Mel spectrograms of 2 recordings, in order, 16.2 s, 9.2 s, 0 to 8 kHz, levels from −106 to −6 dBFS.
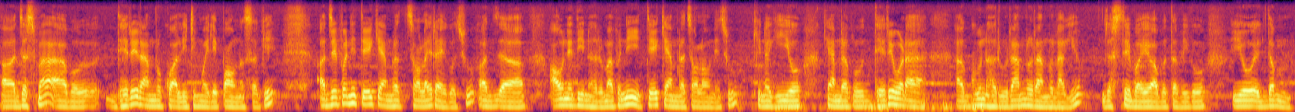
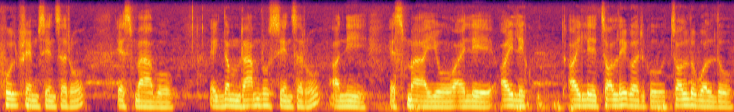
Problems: continuous background conversations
